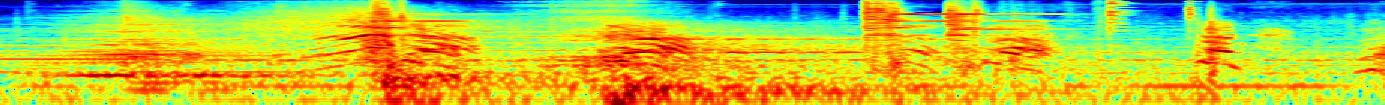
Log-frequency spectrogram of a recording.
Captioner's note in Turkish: Dövüş sesleri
